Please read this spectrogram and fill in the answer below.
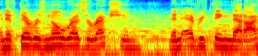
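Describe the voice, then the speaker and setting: A man is speaking with music playing in the background. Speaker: spoken word performer at a church. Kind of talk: spoken word poetry performance about Easter. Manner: rhythmic, rhyming, emphatic delivery.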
